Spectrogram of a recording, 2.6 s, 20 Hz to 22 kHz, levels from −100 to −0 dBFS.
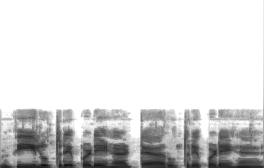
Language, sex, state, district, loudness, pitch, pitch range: Hindi, female, Bihar, East Champaran, -15 LUFS, 210 Hz, 205-215 Hz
